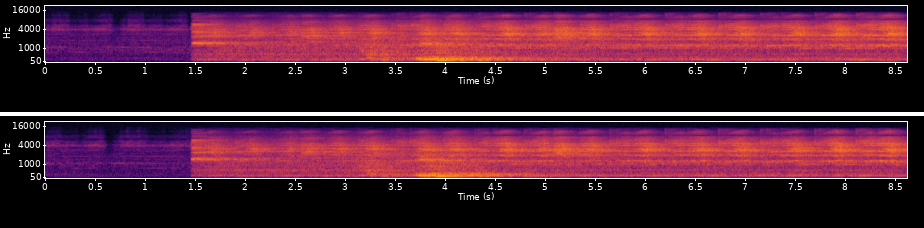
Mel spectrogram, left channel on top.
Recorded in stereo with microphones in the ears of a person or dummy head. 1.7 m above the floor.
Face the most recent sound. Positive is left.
turn(degrees=-15)  # may be behind; listen again after turning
